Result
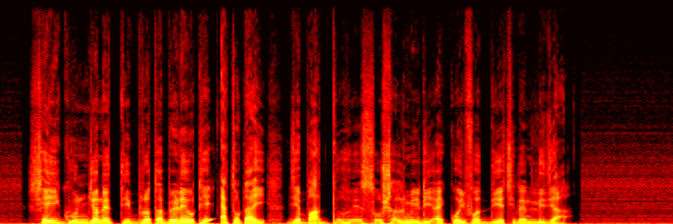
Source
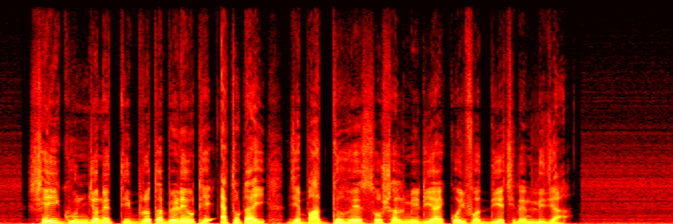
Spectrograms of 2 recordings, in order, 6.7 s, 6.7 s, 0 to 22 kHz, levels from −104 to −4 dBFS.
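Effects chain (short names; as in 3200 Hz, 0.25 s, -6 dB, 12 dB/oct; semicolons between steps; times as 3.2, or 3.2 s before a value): 0.67–1.29 dynamic EQ 1500 Hz, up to +7 dB, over -40 dBFS, Q 0.85; 3.16–4.37 negative-ratio compressor -26 dBFS, ratio -1; gain -4 dB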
